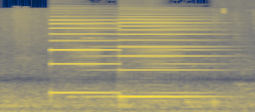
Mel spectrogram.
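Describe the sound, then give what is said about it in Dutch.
A two-tone doorbell chime, the jingle for the Bucky Service Desk segment, rings out clearly, a bright higher note followed by a lower one that lingers and slowly fades, with no talking over it. “voor we het heel vergeten, want ik hoorde jingle net.”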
